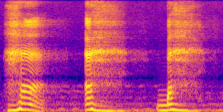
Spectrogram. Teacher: huruf ha itu juga dia memiliki sifat hamas dan juga lawanannya dari jahr yaitu hamas dan juga dia rokhawah, dia mengalir nafas ya. Bah, mengalir nafas.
